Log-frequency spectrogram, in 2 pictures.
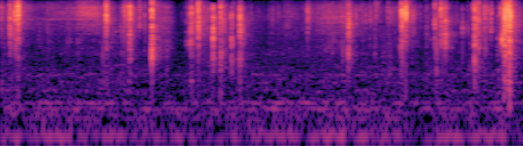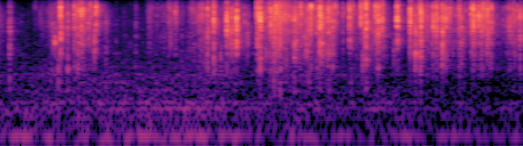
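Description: A lemon-shaped Positano package wrapped in green cellophane is turned in the hands while fingernails scratch and crinkle the wrapping. The result is a stream of bright, crackly crinkles in quick, uneven bursts, each dying away almost instantly, with quieter rustling between them.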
